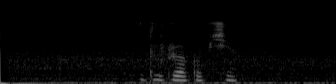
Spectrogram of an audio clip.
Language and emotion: Russian, angry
